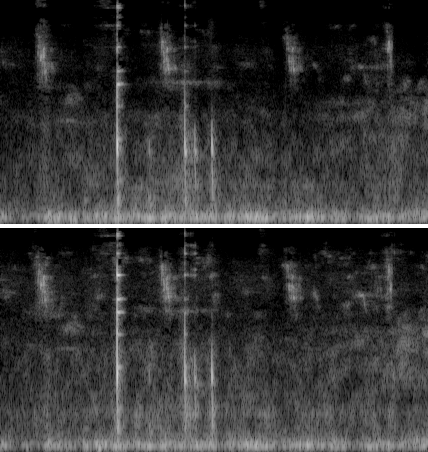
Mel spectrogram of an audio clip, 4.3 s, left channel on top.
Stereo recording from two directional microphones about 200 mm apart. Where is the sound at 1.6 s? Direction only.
45° left (ahead or behind).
